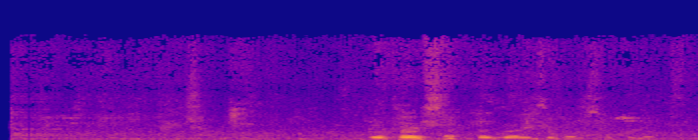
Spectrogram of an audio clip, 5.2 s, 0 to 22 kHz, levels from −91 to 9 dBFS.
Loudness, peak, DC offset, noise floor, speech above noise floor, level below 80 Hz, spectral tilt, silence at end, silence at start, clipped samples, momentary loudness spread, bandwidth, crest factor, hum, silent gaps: -28 LUFS; -10 dBFS; under 0.1%; -49 dBFS; 21 dB; -62 dBFS; -4 dB/octave; 0 s; 0.1 s; under 0.1%; 24 LU; 16.5 kHz; 22 dB; none; none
